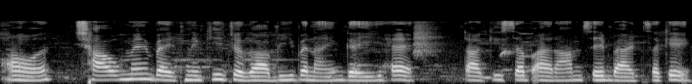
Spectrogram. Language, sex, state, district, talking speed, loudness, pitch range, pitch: Hindi, female, Madhya Pradesh, Dhar, 140 wpm, -15 LUFS, 190-210 Hz, 200 Hz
